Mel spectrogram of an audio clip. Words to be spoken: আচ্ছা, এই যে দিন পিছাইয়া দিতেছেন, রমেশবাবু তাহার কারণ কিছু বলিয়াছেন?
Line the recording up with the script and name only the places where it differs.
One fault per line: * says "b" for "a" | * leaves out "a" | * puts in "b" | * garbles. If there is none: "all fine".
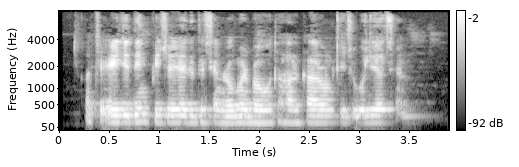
all fine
